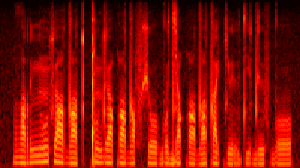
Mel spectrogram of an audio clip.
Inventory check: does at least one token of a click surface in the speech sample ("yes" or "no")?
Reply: yes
